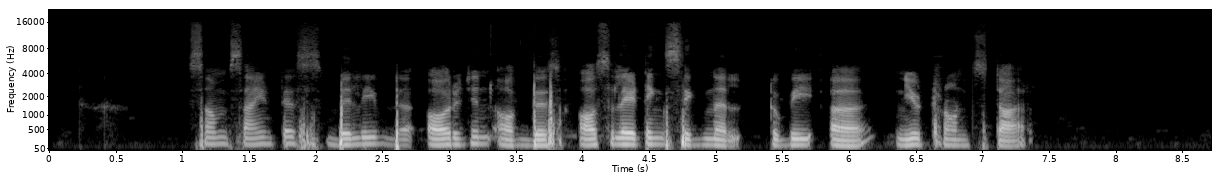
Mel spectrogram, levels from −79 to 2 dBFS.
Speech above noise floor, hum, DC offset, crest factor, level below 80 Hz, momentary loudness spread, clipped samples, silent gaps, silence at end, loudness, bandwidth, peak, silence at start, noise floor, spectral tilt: 48 dB; none; under 0.1%; 20 dB; -48 dBFS; 8 LU; under 0.1%; none; 1.4 s; -22 LUFS; 15.5 kHz; -2 dBFS; 1.1 s; -69 dBFS; -7.5 dB/octave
